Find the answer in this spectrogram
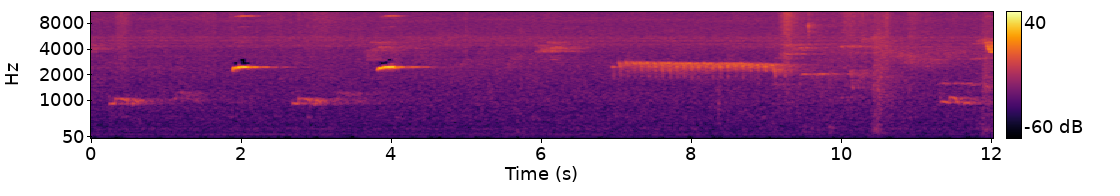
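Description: Forest bird calls: two short, sharp whistled calls about two seconds apart, then a rasping, buzzy call lasting about two seconds, with softer low whistled notes in between.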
